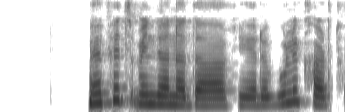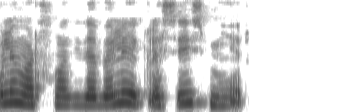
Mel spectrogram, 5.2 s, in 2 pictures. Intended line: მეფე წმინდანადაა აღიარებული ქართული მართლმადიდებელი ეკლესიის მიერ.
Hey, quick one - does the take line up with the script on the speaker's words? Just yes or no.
yes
